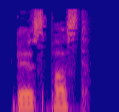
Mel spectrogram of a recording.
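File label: "gespaßt", German; adjectives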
